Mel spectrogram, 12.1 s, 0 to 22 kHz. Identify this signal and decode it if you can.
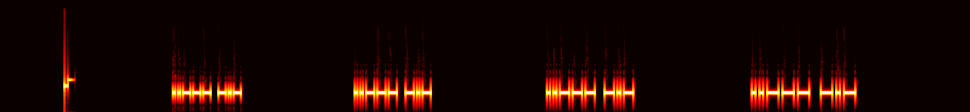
Morse code, heard as a keyed tone, about 34 wpm, 700 Hz. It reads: 2K 2K 2K 2K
